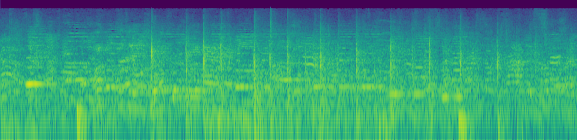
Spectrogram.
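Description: Live Irish ceili band playing a dance tune for set dancing, with dancers' feet tapping on a wooden floor in many sharp, quick strikes, and crowd voices mixed in.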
